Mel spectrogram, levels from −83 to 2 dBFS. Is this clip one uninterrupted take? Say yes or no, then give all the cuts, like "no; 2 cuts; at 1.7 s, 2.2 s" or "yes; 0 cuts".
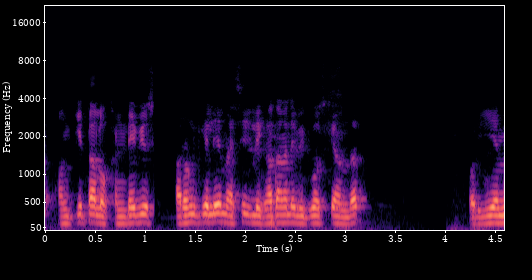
no; 1 cut; at 1.1 s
